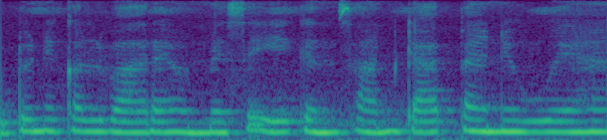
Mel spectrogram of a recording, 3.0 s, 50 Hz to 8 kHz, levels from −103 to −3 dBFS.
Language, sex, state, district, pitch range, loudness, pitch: Hindi, female, Bihar, Sitamarhi, 225-235 Hz, -38 LUFS, 230 Hz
